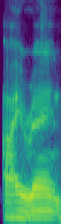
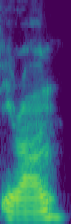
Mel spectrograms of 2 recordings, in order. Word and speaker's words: Iran: I do understand Americans pronouncing Iran because that I, right? Okay. Uh, but truthfully, it's Iran, and truthfully, it's Iraq.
